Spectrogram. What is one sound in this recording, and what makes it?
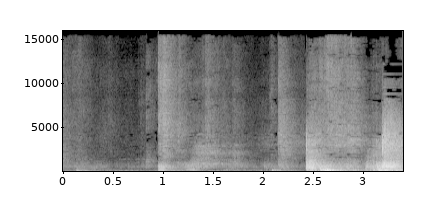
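A large board scrapes and bumps as it is moved.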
